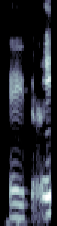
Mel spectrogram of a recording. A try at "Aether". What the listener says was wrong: Not ether. Aether. Aether.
